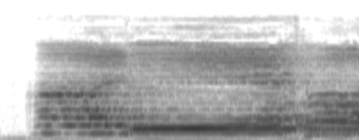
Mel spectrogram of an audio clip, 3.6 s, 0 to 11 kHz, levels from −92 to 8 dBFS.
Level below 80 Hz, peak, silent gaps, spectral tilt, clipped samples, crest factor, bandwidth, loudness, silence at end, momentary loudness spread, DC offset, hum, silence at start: -56 dBFS; -10 dBFS; none; -7.5 dB/octave; under 0.1%; 12 dB; 5.6 kHz; -23 LUFS; 0 s; 8 LU; under 0.1%; none; 0.35 s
